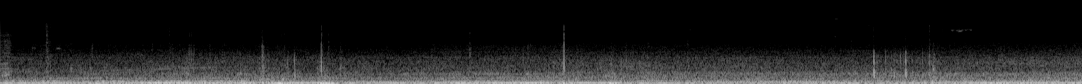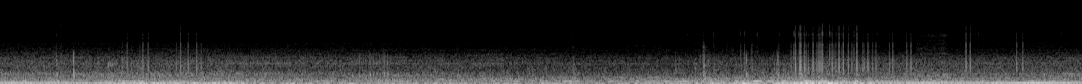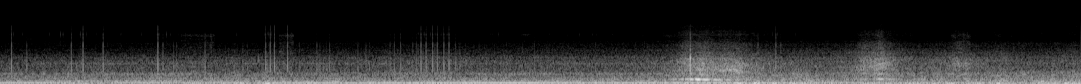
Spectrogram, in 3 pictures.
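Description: Car driving, heard from inside the cabin: a steady low engine and road rumble that swells and eases with speed, with occasional light clicks. Near the end a heavy truck passes in the opposite direction, briefly louder.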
